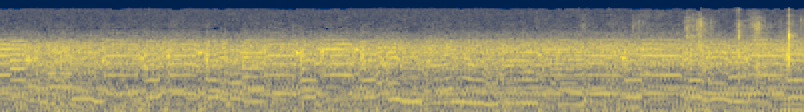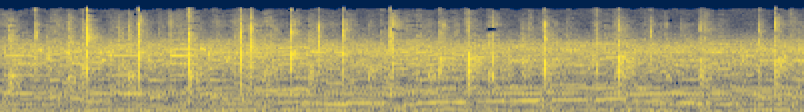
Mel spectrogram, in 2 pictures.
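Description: Electric guitars playing together: held chords under a wavering lead line, with sharp picked notes coming thicker and a little louder from about halfway through.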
